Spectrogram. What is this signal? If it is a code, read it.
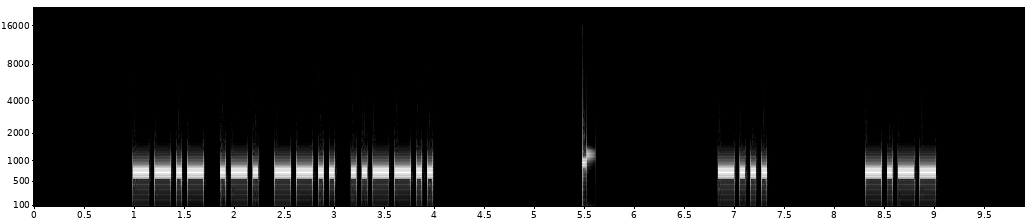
Morse code, heard as a keyed tone, about 23 wpm, spaced as for 15 wpm, 700 Hz. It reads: QRZ? BY
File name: Top 90 QSO Elements - 6x Character Spacing - 22wpm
